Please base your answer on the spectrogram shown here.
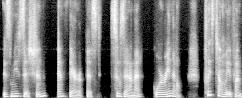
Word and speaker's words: Guarino: consultant today's guest is musician and therapist Susanna gorino please tell me if I'm pronouncing that right that's right okay Susanna is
